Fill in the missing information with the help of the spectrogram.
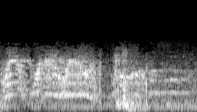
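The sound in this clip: A duck quacks in a few raspy, nasal calls that run together, fairly loud and steady, with a short break near the middle before the calls resume.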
